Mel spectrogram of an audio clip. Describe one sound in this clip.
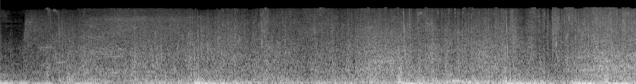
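Magical energy blasts whoosh and burst.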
